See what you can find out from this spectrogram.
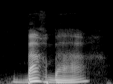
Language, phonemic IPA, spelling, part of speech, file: French, /baʁ.baʁ/, barbare, adjective, Fr-barbare.ogg
- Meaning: 1. barbarian (uncivilized) 2. horrible, awful (e.g., a type of music that one dislikes or a word or name that does not sound euphonious or is difficult to pronounce) 3. Berber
